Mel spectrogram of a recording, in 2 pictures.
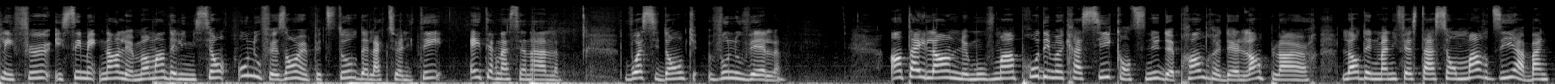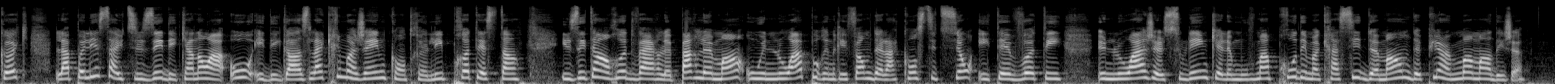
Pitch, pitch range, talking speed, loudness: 265 Hz, 245-295 Hz, 165 wpm, -16 LUFS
